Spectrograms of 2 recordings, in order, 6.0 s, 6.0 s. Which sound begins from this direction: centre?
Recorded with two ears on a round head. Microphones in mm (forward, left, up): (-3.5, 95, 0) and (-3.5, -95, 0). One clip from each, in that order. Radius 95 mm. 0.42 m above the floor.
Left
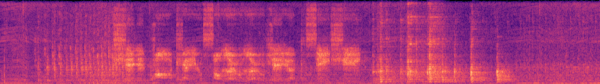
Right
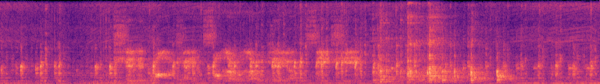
Cutlery clinking, at 3.7 s.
